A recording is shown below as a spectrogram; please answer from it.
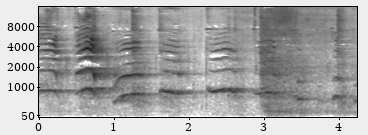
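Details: Central Asian Shepherd puppies in Michigan give several drawn-out, high whines, some bending upward. A burst of rustling, broadband noise follows near the end, with one last faint whimper.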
